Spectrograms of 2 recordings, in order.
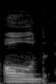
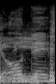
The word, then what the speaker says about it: olde: Because I know back in the day, they would have E's, and they would be silent. Like, the old shop, S-H-O-P-P-E. I just assumed it was silent. – It was also old, O-L-D-E. – Yeah, right. She pronounced the E.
